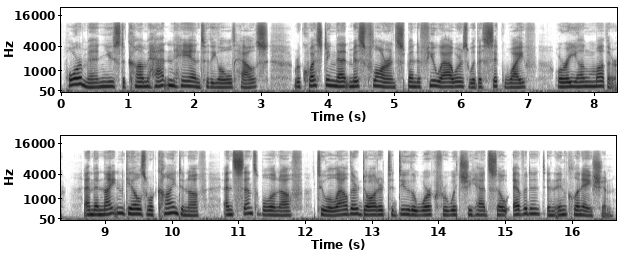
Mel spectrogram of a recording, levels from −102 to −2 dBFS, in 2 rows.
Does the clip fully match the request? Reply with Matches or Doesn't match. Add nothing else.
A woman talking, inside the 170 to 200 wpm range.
Matches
